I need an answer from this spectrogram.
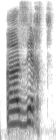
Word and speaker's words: Azerty: Ah, comment je le prononce du coup? Azerty.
